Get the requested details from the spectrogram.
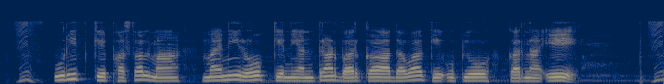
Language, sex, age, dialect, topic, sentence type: Chhattisgarhi, male, 36-40, Eastern, agriculture, question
